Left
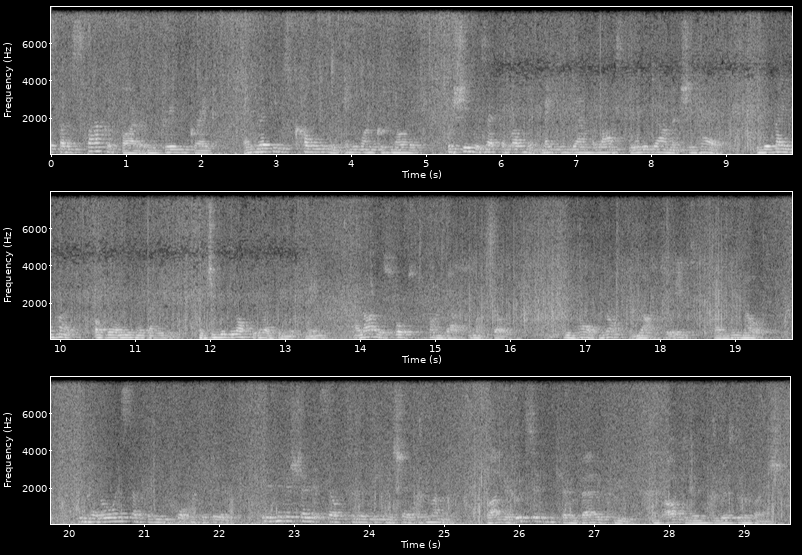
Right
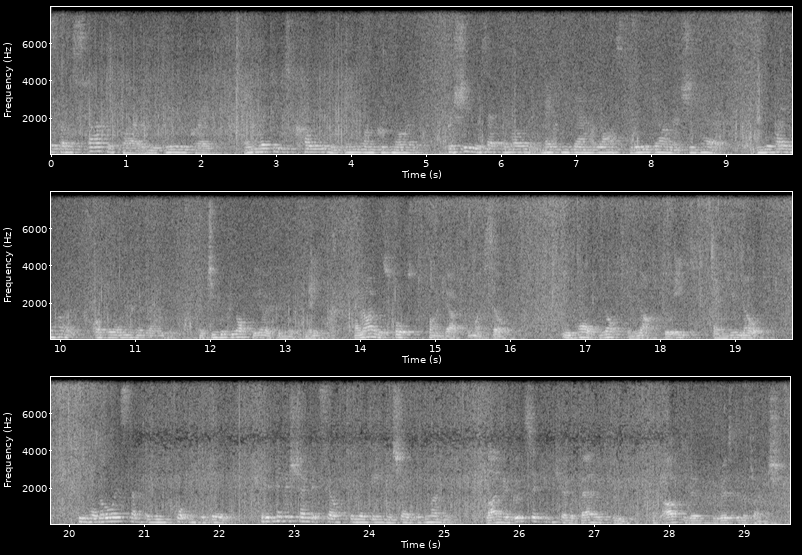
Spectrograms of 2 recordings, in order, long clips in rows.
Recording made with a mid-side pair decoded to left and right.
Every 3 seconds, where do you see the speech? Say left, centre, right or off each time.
left, left, left, left, right, right, right, right, right, right.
